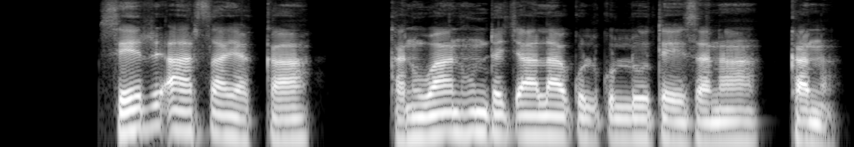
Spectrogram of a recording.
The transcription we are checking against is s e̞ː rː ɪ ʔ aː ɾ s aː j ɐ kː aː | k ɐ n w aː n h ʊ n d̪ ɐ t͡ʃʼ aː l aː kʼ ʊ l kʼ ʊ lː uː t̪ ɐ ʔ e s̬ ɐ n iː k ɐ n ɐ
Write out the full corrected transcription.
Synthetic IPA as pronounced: s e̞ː rː ɪ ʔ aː ɾ s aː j ɐ kː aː | k ɐ n w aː n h ʊ n d̪ ɐ t͡ʃʼ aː l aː kʼ ʊ l kʼ ʊ lː uː t̪ ɐ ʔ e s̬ ɐ n aː k ɐ n ɐ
